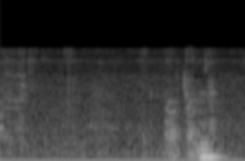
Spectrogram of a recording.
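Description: Steady hiss with a brief voiced vocal sound near the end.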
